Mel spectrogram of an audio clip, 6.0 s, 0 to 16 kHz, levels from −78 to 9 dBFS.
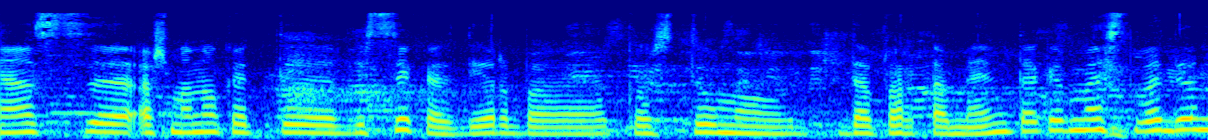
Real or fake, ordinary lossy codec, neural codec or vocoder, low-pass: real; MP3, 48 kbps; none; 14.4 kHz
